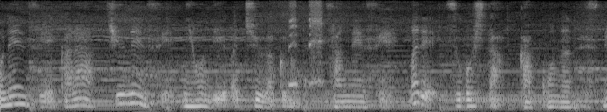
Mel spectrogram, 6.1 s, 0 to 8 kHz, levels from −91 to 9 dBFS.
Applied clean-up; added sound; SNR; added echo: none; Hiss / Alarm / Train; 16 dB; reverberation time 0.2 s.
